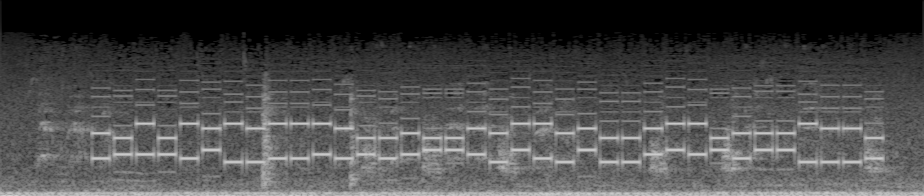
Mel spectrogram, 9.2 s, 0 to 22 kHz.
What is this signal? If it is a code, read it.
DTMF, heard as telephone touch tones, dialled by machine, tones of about 180 ms, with street noise. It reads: 57C7B#A3BBC6748**92DB2#119DC*500A334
